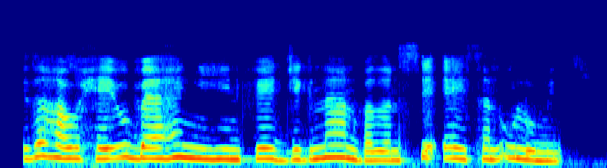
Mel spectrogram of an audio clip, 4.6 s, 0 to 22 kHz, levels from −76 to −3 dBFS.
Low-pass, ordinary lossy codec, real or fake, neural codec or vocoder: 7.2 kHz; AAC, 32 kbps; real; none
